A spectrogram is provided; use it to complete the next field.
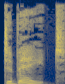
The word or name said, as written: debate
